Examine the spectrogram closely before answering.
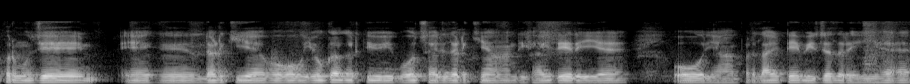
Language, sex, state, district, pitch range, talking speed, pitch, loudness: Hindi, male, Rajasthan, Bikaner, 90-95 Hz, 160 wpm, 95 Hz, -18 LUFS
